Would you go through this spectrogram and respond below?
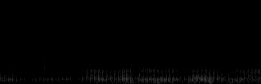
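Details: Indoor purring from the pet cat Black Panther, also called Nanous, while being urged to get up: a soft, continuous low rumble pulsing in steady fast beats, with faint rustling over it.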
